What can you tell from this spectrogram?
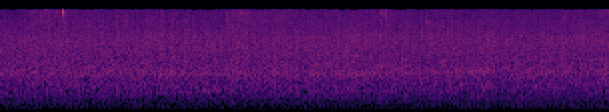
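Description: Pieces of pitha batter frying in hot oil in a steel wok: a steady sizzle.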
